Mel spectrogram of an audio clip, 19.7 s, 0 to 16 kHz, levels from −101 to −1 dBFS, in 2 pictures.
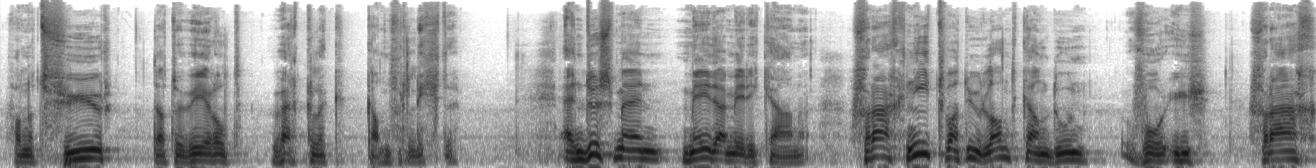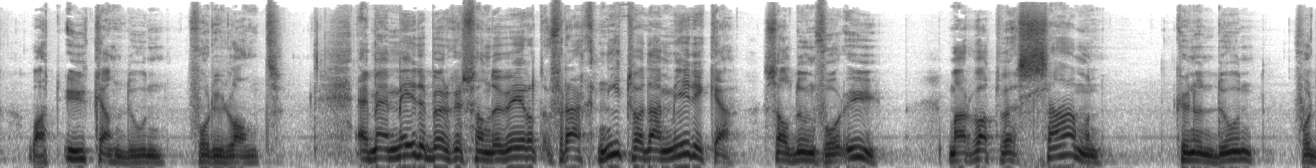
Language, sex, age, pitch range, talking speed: Dutch, male, 60-79, 105-145 Hz, 155 wpm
